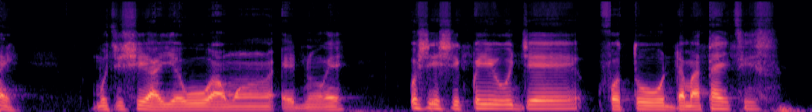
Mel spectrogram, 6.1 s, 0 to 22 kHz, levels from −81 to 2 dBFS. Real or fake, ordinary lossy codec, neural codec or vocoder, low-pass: real; none; none; none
